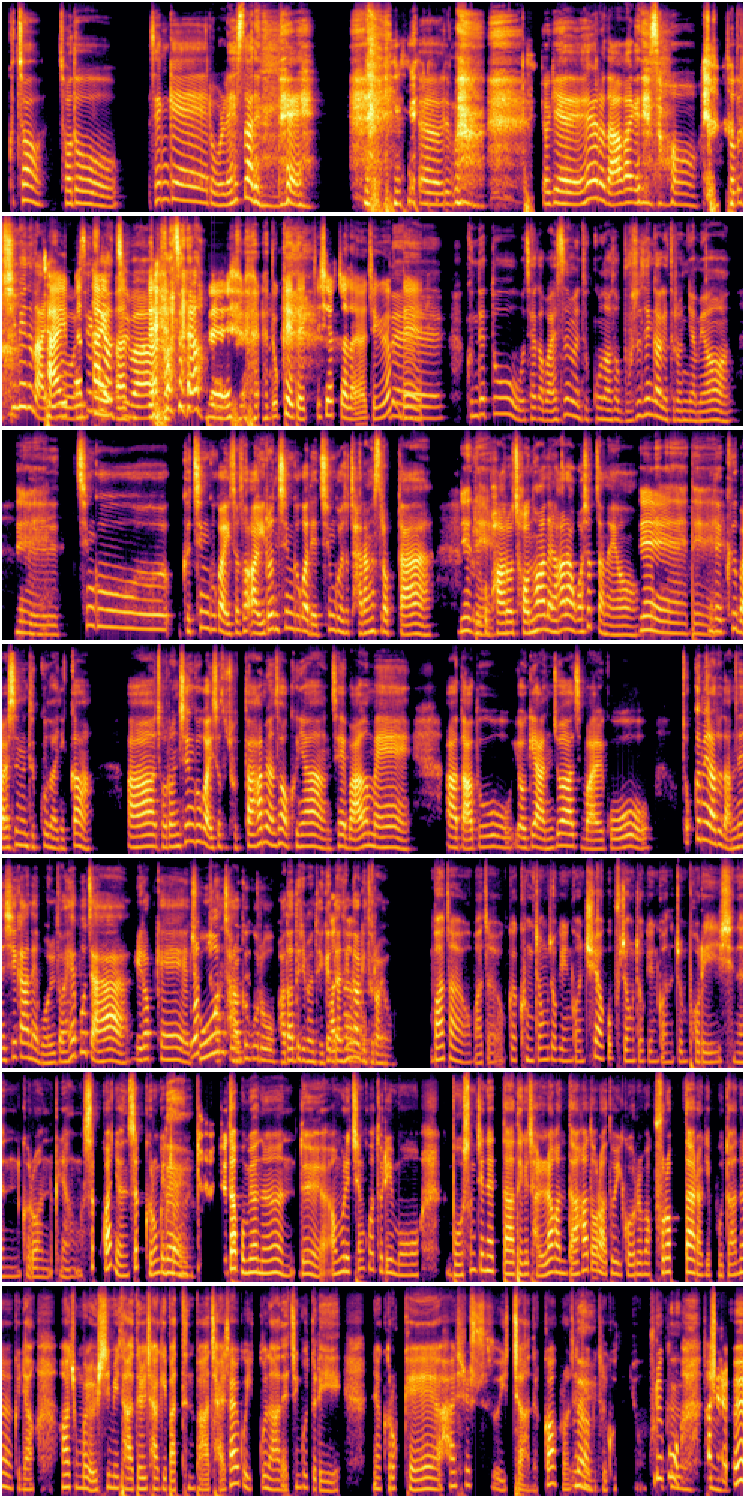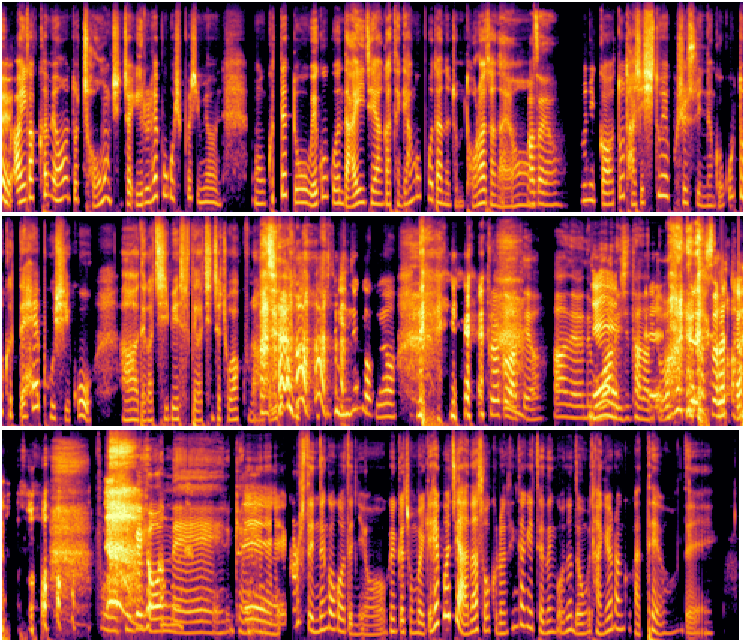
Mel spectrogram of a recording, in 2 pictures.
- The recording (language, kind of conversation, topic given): Korean, advice, 친구의 성공과 자꾸 나를 비교하는 마음을 어떻게 관리하면 좋을까요?
- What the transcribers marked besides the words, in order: other background noise; laughing while speaking: "되는데"; laughing while speaking: "뭐"; laughing while speaking: "네"; laugh; laughing while speaking: "돼서"; laugh; laughing while speaking: "맞아요"; laugh; laughing while speaking: "네. 네"; laugh; tapping; laughing while speaking: "맞아요"; laugh; laughing while speaking: "있는"; laughing while speaking: "네"; laugh; laughing while speaking: "또 이러면서"; laughing while speaking: "그 그렇죠"; laugh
